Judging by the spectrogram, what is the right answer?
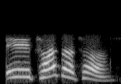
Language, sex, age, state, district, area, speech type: Nepali, female, 45-60, West Bengal, Kalimpong, rural, conversation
